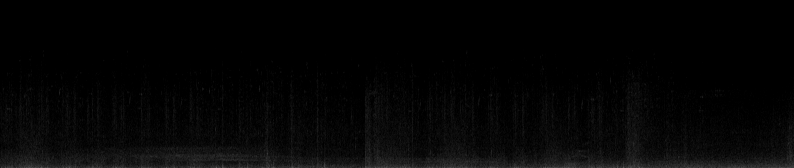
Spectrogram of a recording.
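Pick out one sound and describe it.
Horse hooves thud quickly over rough ground.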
